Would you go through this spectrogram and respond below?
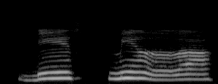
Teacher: Nggak langsung ke sin, tapi dipanjangkan bi-nya. Bismillah, itu nggak boleh. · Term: menambahkan huruf mad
